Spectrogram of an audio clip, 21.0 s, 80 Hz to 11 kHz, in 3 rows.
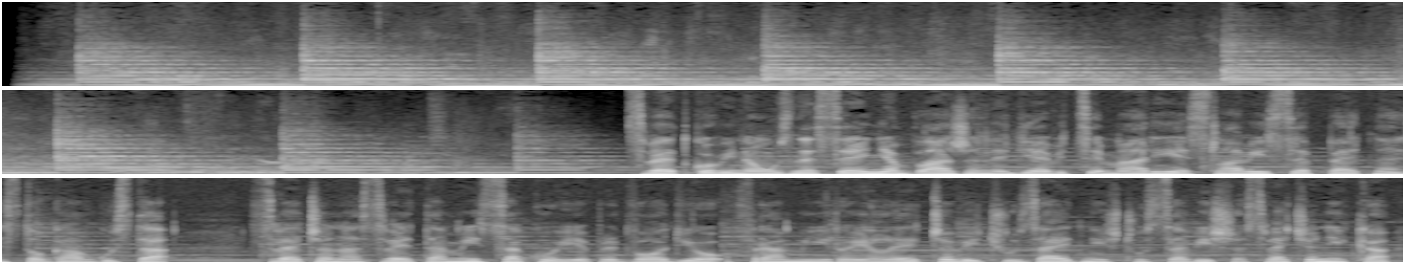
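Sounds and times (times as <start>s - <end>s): church bell ringing: 0.1s - 21.0s.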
